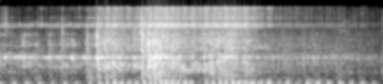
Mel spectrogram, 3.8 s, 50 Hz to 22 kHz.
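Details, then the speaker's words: Honda Pridor 100cc motorcycle after repair of bad engine noise by opening the magnet, sanding the face and refitting it with a ₹20 fix: steady thumping idle, brief throttle pickup, even beat with no clatter; healthy. "दोस्तों हमने ₹20 की अल्फी से इसको बिल्कुल ठीक कर दिया और आप देख सकते हैं कितना प्यारा साउंड हो गया"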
